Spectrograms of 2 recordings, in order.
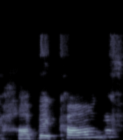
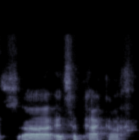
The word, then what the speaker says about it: Hopatcong: the audio book, and he pronounced it, I want to say it was like Hoppet Kong, which Yes. shook me to my core, because I was like, is that the correct way to say that word? And Yeah, but we're not gonna go with that. It's Hopatcong. Some things you need to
